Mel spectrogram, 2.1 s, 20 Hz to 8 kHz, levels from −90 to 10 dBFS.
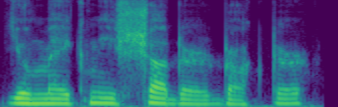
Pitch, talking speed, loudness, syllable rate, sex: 125 Hz, 140 wpm, -16 LUFS, 3.7 syllables/s, male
